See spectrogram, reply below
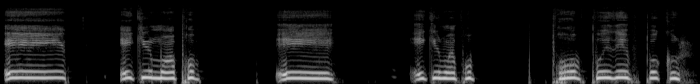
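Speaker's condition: Down syndrome, trisomy 21

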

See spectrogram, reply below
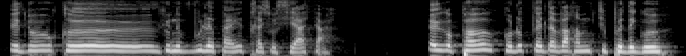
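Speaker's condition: Profound deafness from birth, profound, congenital

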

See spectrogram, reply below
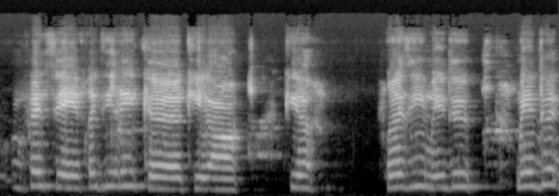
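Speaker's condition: Down syndrome; trisomy 21; age 37, adult woman

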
